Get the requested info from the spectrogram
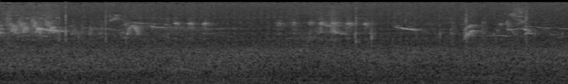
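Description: Small birds chirping now and then, short high notes, some slurring downward, over a steady outdoor background hiss.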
